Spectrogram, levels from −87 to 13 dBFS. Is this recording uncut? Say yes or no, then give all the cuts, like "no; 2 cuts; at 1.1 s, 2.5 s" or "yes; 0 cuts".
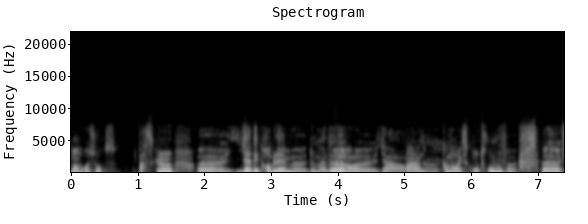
no; 1 cut; at 5.0 s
